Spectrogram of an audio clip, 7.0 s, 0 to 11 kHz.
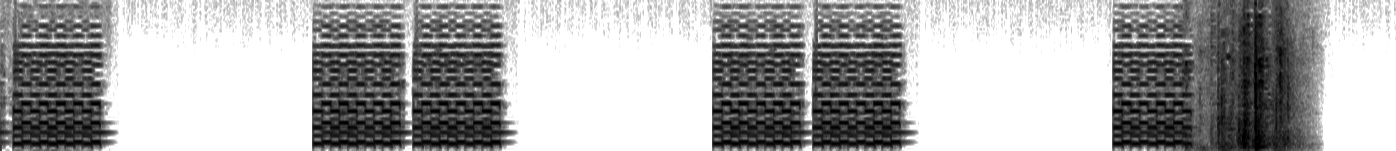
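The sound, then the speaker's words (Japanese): A telephone call from hotel staff at 3:30 at night rings in short electronic double bursts, repeating steadily, waking a sleeper, then a brief clattering noise cuts in as the last ring begins. No one speaks. “私はまた電話で起こされたんです。”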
